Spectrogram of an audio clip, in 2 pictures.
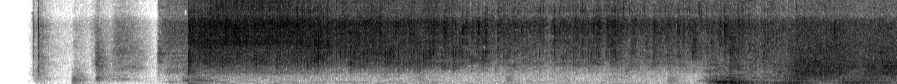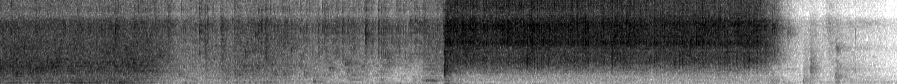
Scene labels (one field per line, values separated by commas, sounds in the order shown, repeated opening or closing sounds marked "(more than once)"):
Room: bathroom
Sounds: running water, toilet flushing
